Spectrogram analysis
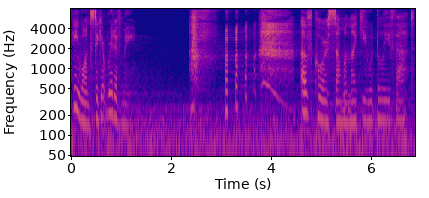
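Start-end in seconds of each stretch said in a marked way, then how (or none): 1.3-4.5 breathy pitched-up cackle; amused evil chuckle; high airy villain laugh. Acted.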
